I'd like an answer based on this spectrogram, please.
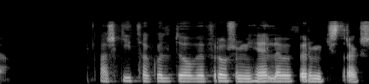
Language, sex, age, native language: Icelandic, male, 30-39, Icelandic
